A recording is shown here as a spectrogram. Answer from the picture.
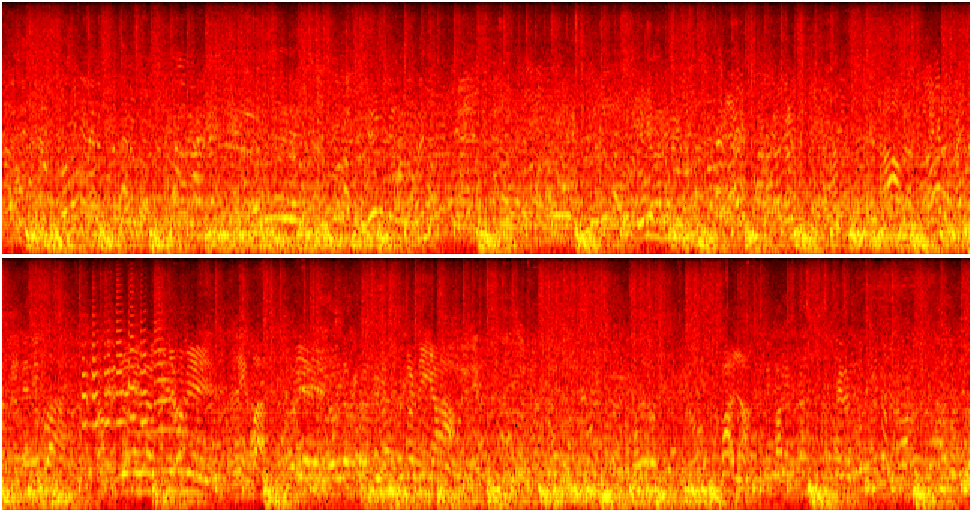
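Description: Brass marching band (agrupación musical) playing a processional march, with people talking close by.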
